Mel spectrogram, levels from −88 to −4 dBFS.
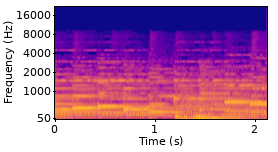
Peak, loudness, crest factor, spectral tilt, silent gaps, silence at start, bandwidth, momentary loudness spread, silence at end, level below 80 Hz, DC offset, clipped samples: -8 dBFS; -22 LUFS; 14 dB; -7.5 dB/octave; none; 0 s; 9 kHz; 3 LU; 0 s; -30 dBFS; under 0.1%; under 0.1%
